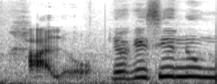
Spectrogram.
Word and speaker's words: hallo: Se escribe como hello, pero en vez de con e, con a y se pronuncia hao.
